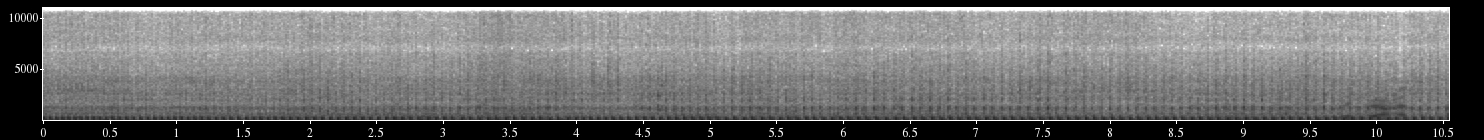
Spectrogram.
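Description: A Beta 500 motorcycle idles steadily while being pulled along, its close, loud engine putting out an even, rapid low thump that holds for the whole stretch.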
